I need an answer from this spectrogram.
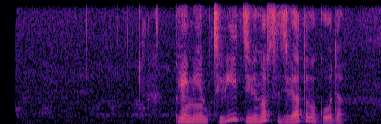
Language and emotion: Russian, neutral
